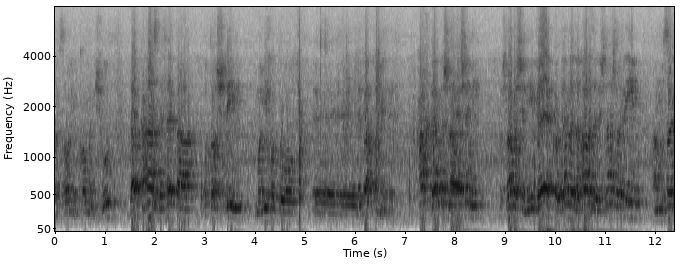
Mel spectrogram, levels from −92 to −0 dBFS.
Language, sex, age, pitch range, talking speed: Hebrew, male, 40-59, 140-215 Hz, 120 wpm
